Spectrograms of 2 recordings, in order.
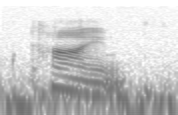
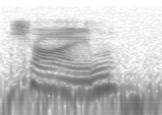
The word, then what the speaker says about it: chyme: Yep, chyme, not chime. That's what bells do. It's chyme, hard C.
